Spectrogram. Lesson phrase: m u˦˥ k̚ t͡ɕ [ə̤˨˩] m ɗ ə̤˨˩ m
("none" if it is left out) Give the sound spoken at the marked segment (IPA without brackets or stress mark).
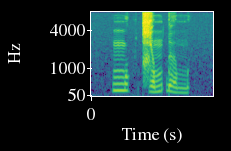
ə˨˦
